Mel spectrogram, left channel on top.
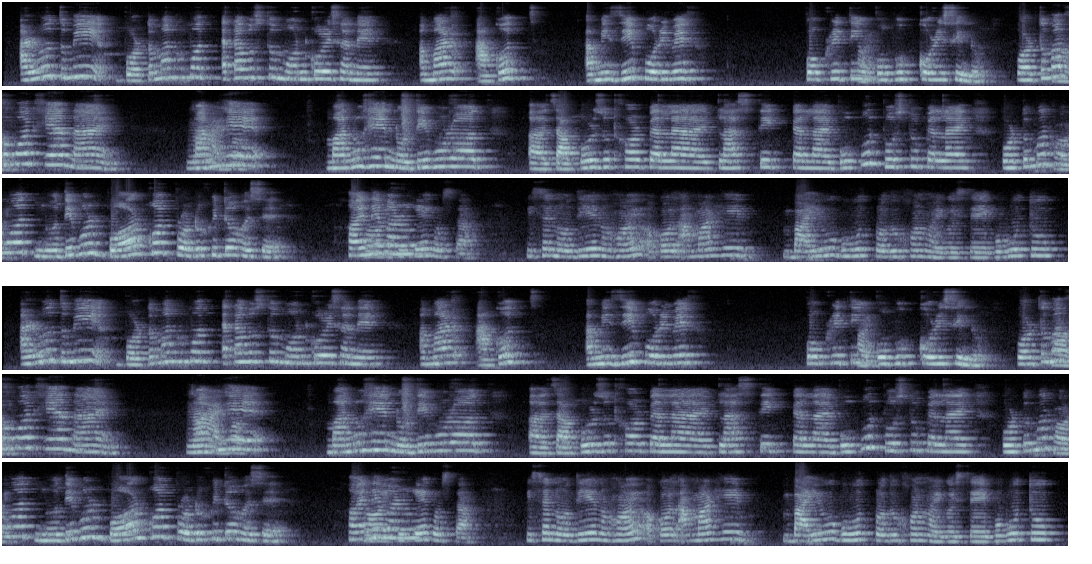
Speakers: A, on the left; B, on the right.
A: আৰু তুমি বৰ্তমান সময়ত এটা বস্তু মন কৰিছানে? আমাৰ আগত আমি যি পৰিৱেশ প্ৰকৃতি
B: হয়
A: উপভোগ কৰিছিলো, বৰ্তমান
B: হয়
A: সময়ত সেয়া নাই।
B: নাই
A: মানুহে
B: হ
A: মানুহে নদীবোৰত জাবৰ-জোথৰ পেলাই, প্লাষ্টিক পেলা ই, বহুত বস্তু পেলাই। বৰ্তমান
B: হয়
A: সময়ত নদীবোৰ বৰকৈ প্ৰদূষিত হৈছে। হয়নে
B: হয়
A: বাৰু?
B: ঠিকে কৈছা। পিছে নদীয়ে নহয় অকল আমাৰ সেই বায়ু বহুত প্ৰদূষন হৈ গৈছে। বহু হুতো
